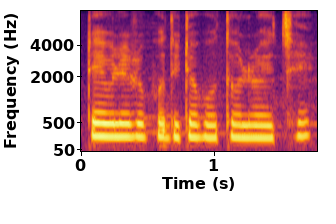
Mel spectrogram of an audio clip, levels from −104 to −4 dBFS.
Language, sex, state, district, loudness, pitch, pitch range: Bengali, female, West Bengal, Cooch Behar, -14 LUFS, 240 Hz, 230-245 Hz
